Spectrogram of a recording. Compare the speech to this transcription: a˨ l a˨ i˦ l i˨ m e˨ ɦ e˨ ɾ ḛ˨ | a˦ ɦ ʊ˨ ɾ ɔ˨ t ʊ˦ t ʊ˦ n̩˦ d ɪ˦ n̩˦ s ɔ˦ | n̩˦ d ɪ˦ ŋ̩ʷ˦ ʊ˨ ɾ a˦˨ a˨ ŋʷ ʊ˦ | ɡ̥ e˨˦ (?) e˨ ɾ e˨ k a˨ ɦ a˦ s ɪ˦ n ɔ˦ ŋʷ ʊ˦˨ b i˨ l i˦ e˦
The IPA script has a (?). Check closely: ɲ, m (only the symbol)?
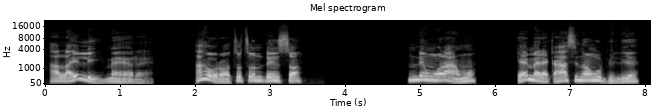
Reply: m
